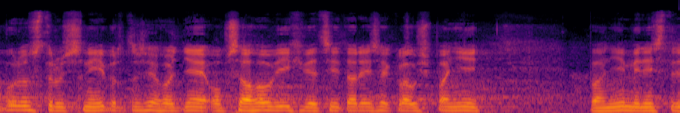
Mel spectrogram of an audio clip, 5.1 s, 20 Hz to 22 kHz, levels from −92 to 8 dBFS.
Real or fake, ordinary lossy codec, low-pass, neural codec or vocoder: real; AAC, 48 kbps; 14.4 kHz; none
